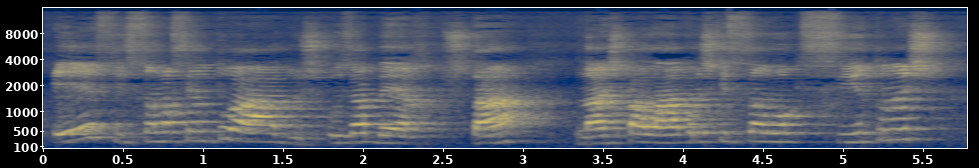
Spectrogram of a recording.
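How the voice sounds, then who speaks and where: High-voiced Brazilian male teacher, echoey room. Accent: Brazilian Portuguese. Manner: explains patiently, checks in with "tá?" and "né?"; drawls example words slowly. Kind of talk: recorded grammar lesson. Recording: echoey room, voice far from mic.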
